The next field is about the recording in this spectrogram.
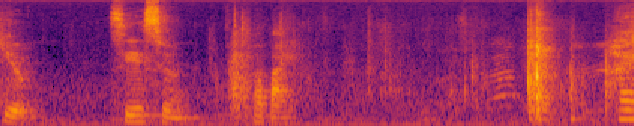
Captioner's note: indistinct chatter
